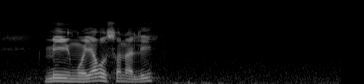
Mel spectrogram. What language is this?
Northern Sotho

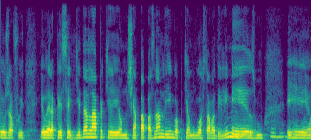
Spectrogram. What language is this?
Portuguese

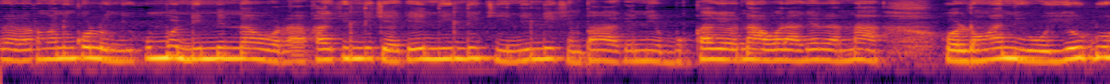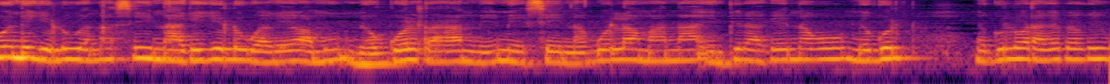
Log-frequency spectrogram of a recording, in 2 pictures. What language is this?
Masai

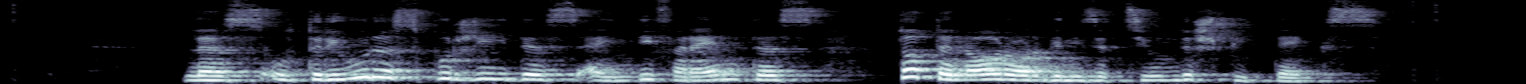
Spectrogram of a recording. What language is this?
Romansh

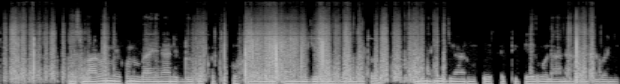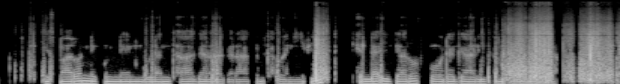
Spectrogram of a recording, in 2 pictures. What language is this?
Oromo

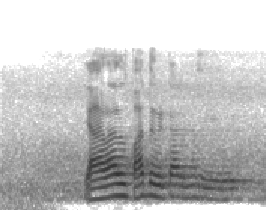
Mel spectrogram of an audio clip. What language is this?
Tamil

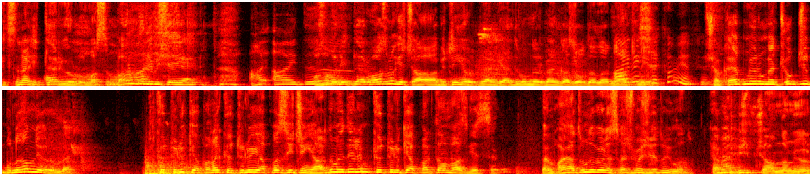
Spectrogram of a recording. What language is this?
Turkish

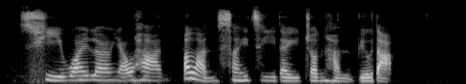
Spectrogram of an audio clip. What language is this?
Cantonese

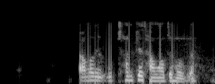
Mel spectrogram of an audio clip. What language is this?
Bangla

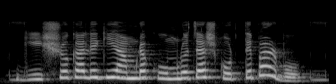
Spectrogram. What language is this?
Bangla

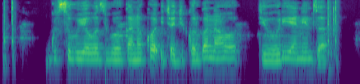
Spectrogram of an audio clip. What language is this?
Kinyarwanda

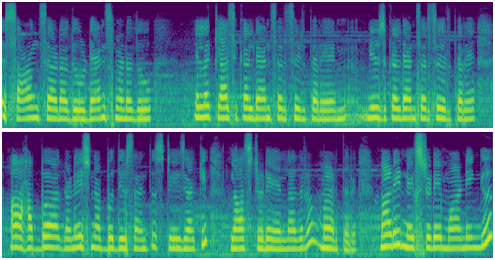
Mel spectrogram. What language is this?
Kannada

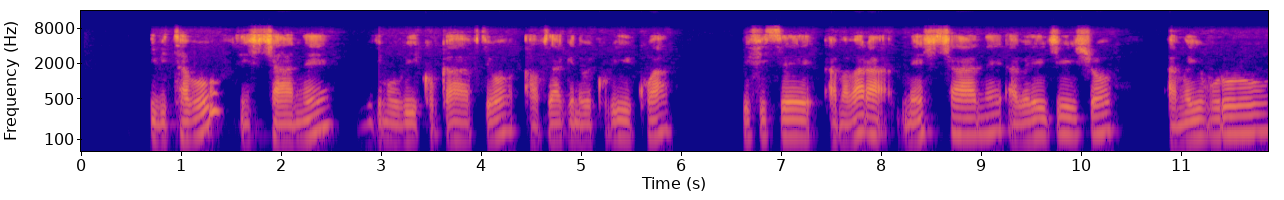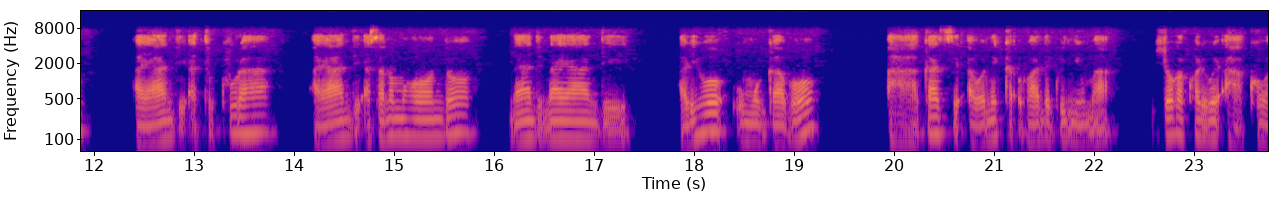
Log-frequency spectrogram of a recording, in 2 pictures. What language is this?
Rundi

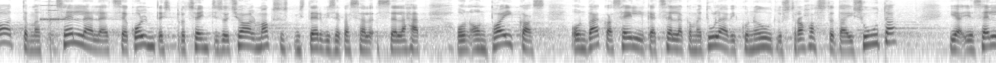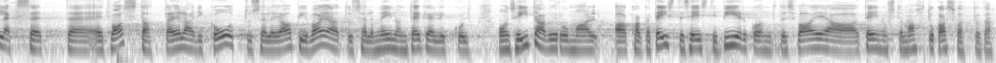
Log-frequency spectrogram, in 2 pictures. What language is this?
Estonian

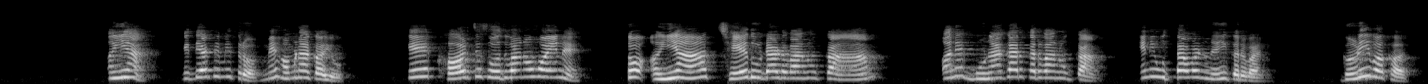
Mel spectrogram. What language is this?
Gujarati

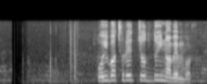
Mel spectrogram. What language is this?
Bangla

